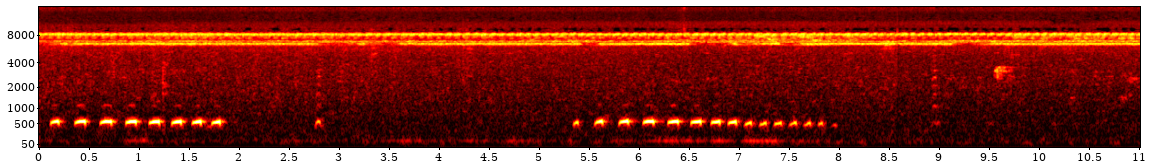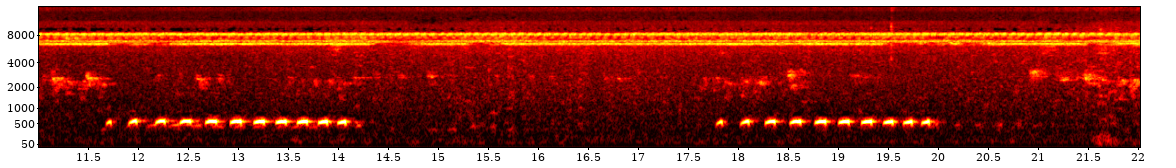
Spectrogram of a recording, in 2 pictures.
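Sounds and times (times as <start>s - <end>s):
bird hooting rapidly: 0.0s - 1.9s, 5.4s - 7.8s, 11.7s - 14.2s, 17.8s - 20.0s.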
